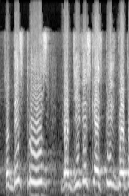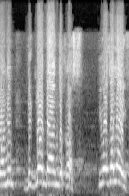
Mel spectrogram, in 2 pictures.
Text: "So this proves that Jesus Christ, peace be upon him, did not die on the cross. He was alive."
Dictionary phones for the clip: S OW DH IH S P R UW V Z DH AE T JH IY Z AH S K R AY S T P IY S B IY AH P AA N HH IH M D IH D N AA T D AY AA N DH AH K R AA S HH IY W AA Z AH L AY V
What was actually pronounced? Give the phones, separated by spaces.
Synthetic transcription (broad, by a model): S OW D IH S P R UW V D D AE T JH IY Z AH S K AY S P IY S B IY AH P AA N HH IH M D IH D N AA T D AY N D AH K R AA S HH IY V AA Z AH L AY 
